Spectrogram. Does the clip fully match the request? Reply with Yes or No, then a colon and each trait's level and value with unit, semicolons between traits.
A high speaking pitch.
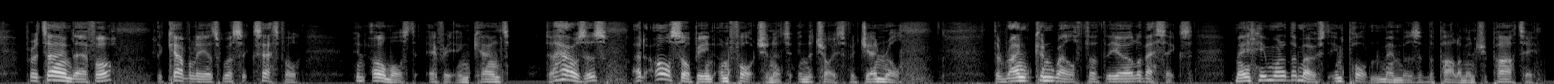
No: low, 130 Hz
